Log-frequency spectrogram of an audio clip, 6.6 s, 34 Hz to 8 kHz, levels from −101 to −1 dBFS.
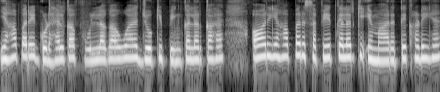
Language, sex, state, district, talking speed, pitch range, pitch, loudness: Hindi, female, Uttar Pradesh, Jyotiba Phule Nagar, 210 wpm, 235-270 Hz, 255 Hz, -15 LUFS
